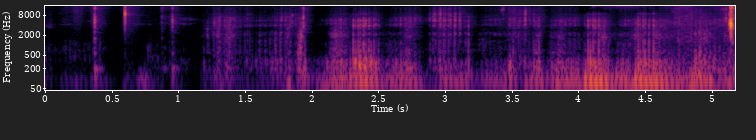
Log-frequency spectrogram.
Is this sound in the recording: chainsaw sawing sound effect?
no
